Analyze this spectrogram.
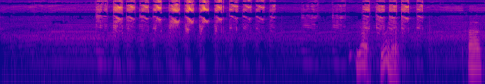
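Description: A small electric nail drill hums steadily.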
